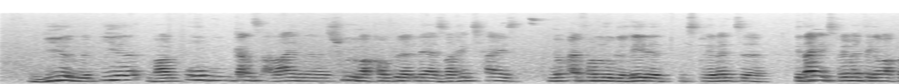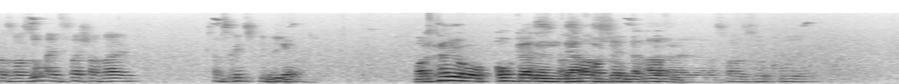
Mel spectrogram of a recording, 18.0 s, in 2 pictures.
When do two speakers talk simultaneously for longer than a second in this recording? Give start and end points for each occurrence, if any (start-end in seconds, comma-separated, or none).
14.2-15.8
